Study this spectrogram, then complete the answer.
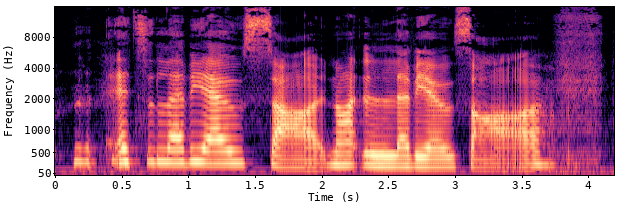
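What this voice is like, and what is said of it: Valley girl accent. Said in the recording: “did you sound like a valley girl there? ... Hermione by way of Los Angeles”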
